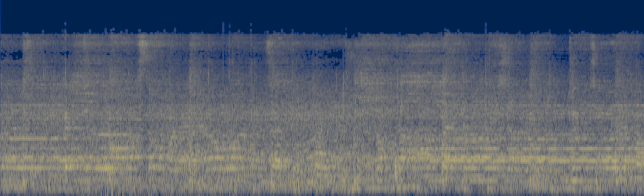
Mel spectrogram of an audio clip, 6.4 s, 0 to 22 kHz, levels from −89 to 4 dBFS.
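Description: From 0.79 to 2.39 s a steady buzz near 45.9 Hz sits on the sound, which runs 1.07 times fast at unchanged timbre. This is a block size mismatch (truncated). Blocks, which fits 1024 samples written each, lose their ends before the next stage reads them.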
